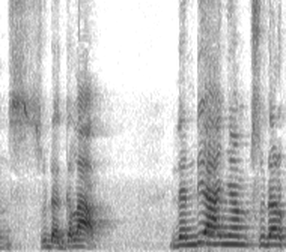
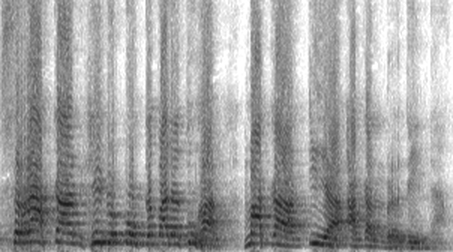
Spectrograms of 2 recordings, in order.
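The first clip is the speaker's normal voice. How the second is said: loud, high-pitched sermon climax; fiery preacher shouting his call; preaching at full force; 9 semitones higher, 8 dB louder than usual. Acted. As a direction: drive the appeal home to the congregation.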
